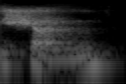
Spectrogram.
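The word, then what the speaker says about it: sinh: ones are there it's SI NH which i tend to pronounce us shiny though the reason for that then is there's no overlap or no damping when I say shine I know I'm talking about hyperbolic functions and not trig functions and I not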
